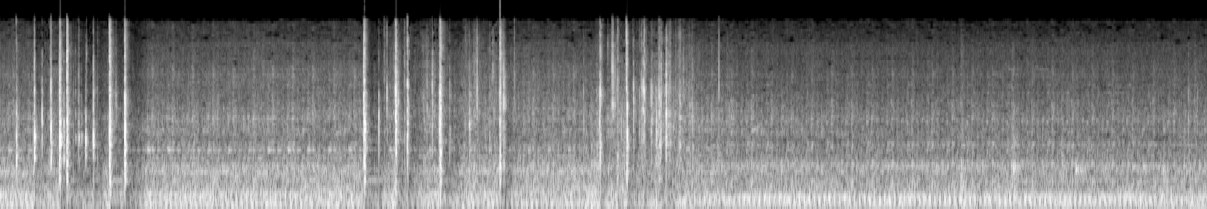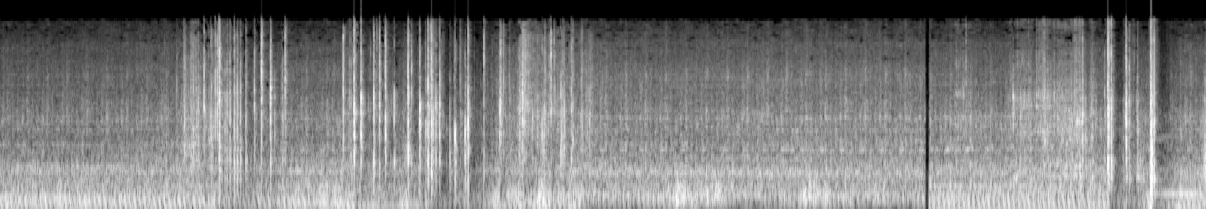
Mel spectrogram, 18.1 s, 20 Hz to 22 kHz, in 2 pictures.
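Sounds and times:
plastic toy cracking under tyre: 0:00.0 - 0:01.0, 0:02.7 - 0:05.4, 0:10.4 - 0:13.6, 0:17.2 - 0:17.8
car engine idling: 0:00.0 - 0:18.0.

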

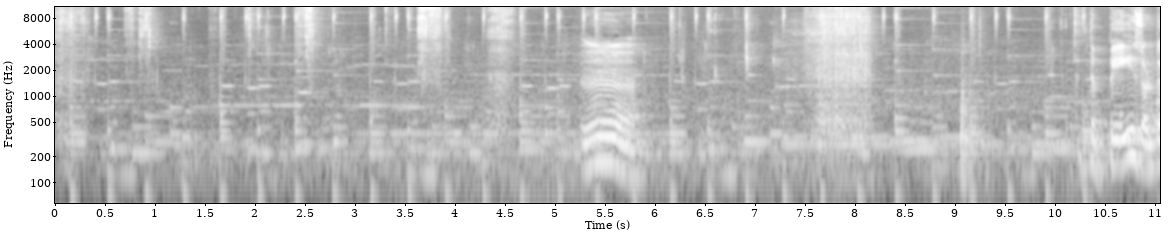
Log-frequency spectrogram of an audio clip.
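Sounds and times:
person slurping noodles: 0:00.0 - 0:01.1, 0:03.6 - 0:04.7, 0:07.4 - 0:08.3
background music with steady beat: 0:00.0 - 0:11.0.

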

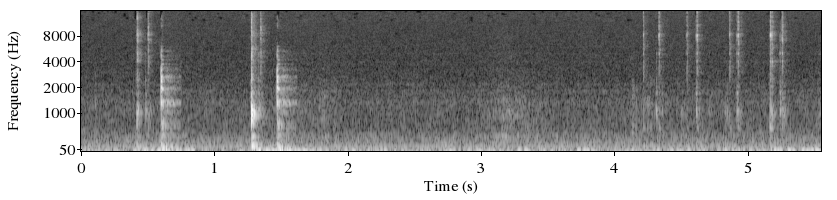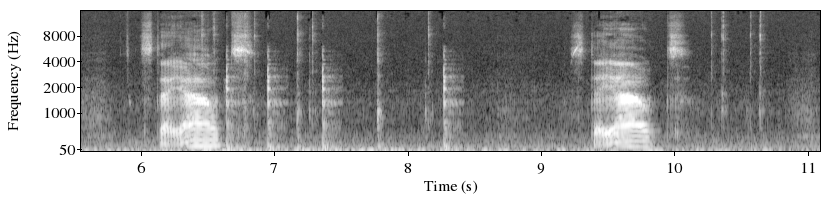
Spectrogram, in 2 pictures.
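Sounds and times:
low steady hum: 0:00.0 - 0:11.0
faint computer clicks: 0:00.4 - 0:01.6, 0:04.2 - 0:05.4.

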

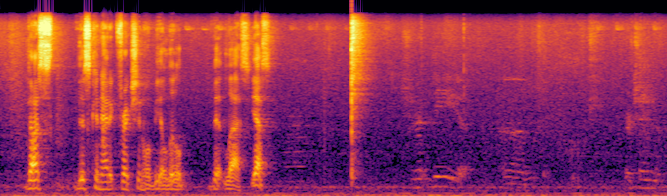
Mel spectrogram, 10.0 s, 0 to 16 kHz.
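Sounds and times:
sharp snap: 0:05.2 - 0:05.6.

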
